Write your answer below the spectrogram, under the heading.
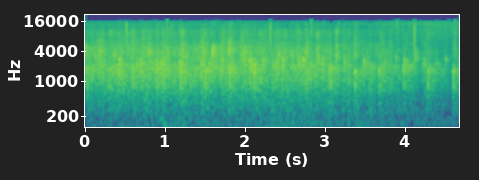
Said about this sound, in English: So here he is. A nice round of applause for a real nice guy,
